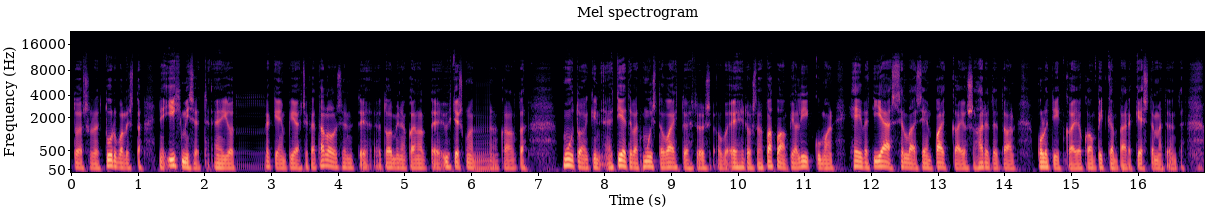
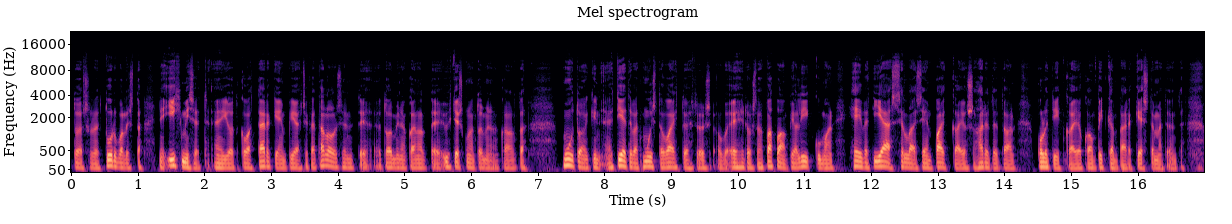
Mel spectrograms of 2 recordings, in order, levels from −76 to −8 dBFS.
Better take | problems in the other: second | audio freezing; at 2.5 s and at 6 s

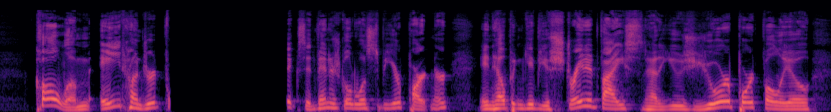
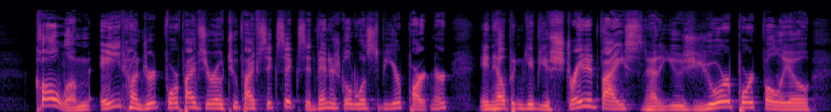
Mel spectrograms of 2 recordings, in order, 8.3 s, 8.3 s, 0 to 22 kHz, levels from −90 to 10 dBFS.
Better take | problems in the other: second | audio cutting out; at 1.5 s for 1 s

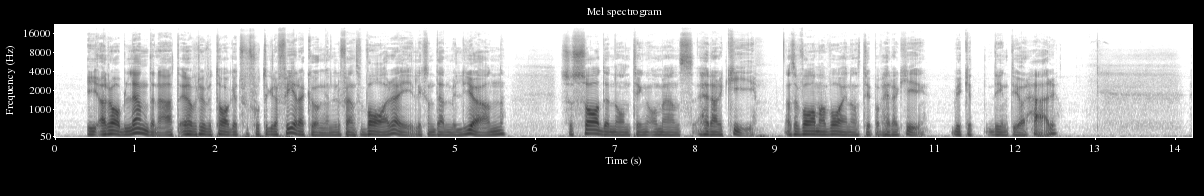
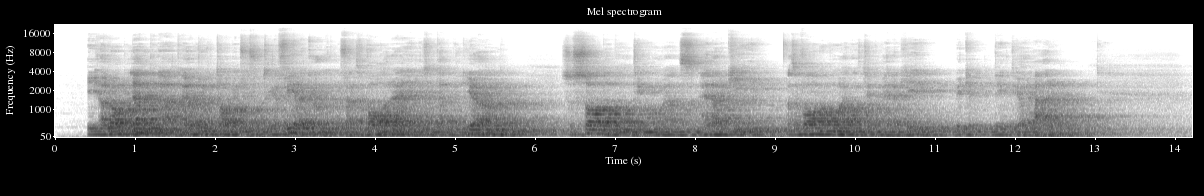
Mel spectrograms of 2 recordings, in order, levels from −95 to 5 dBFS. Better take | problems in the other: first | room echo; strong; dies away in 2.3 s // off-mic speech; far

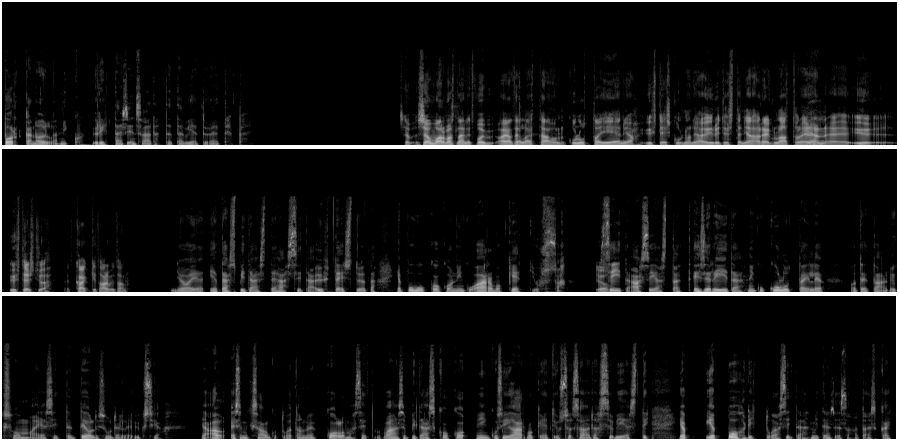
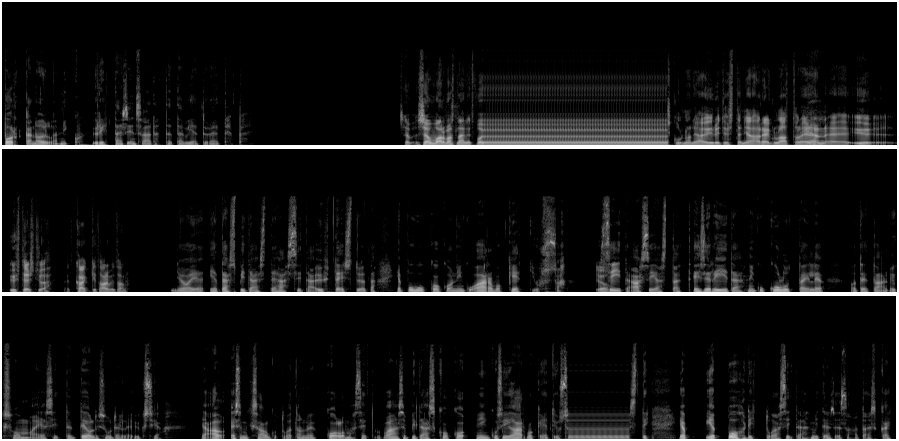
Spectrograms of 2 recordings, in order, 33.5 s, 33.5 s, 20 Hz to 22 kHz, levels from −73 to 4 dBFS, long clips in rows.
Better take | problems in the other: first | audio freezing; at 6 s for 2.5 s and at 29 s for 1 s

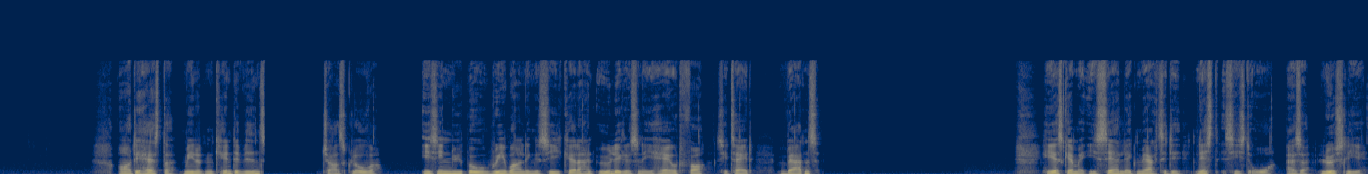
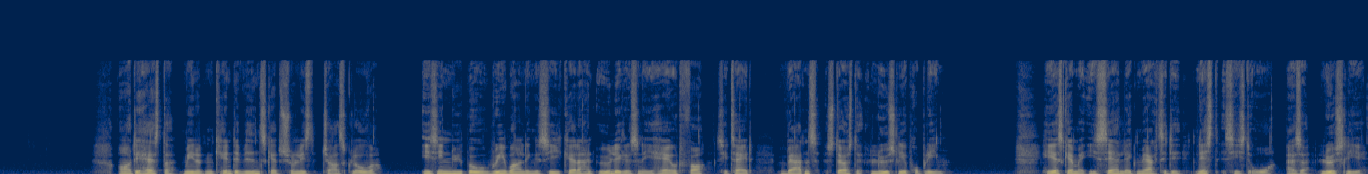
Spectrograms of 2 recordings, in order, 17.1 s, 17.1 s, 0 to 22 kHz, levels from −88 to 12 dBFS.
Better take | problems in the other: second | audio cutting out; at 3.5 s for 0.5 s and at 10 s for 1.5 s

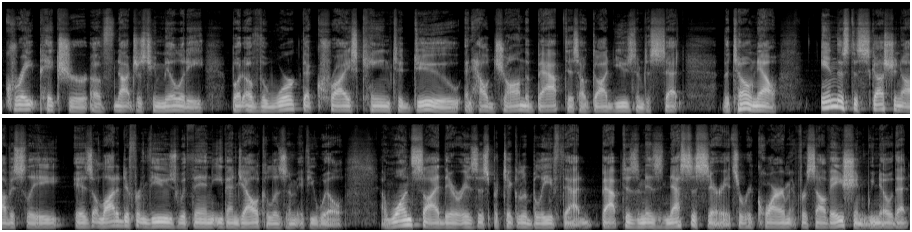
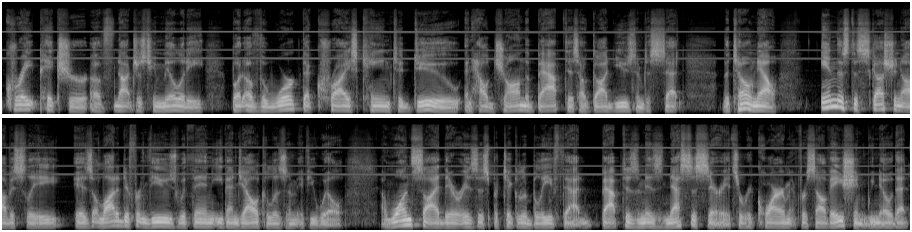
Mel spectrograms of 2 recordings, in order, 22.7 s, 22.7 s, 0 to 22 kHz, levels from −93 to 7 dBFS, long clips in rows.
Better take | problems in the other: first | high-pitched whine; noticeable; throughout; 8 kHz, 20 dB below the speech

